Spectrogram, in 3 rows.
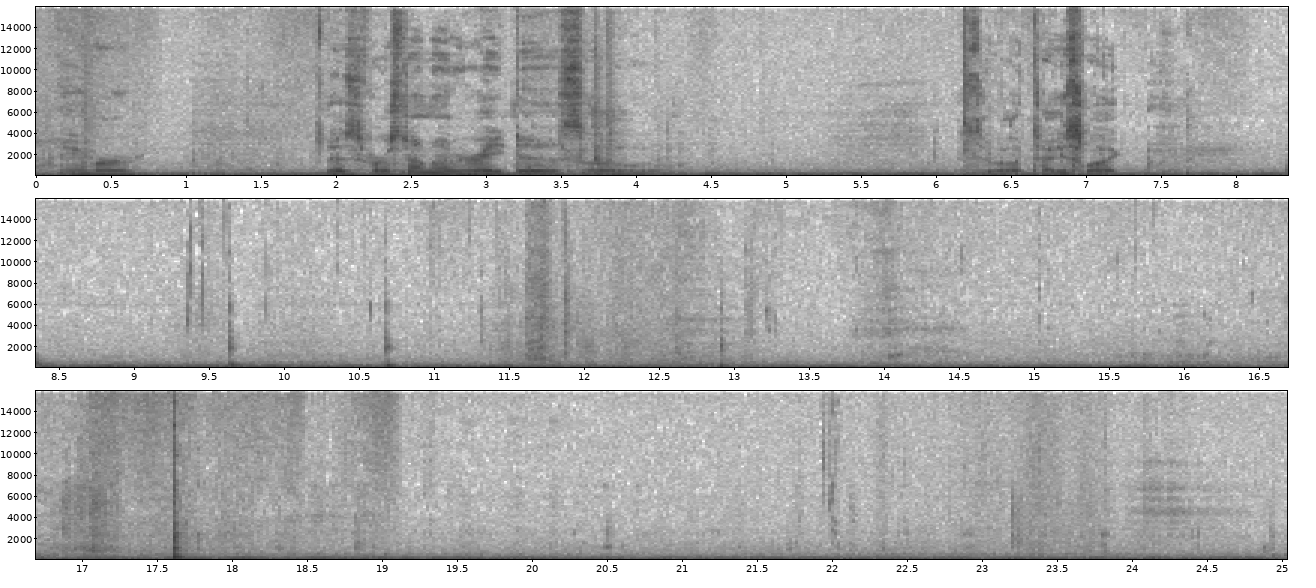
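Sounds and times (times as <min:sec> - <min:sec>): low hum: 0:00.0 - 0:25.0
person chewing food: 0:17.7 - 0:25.0.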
